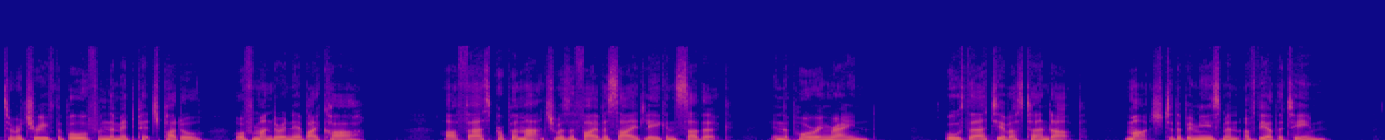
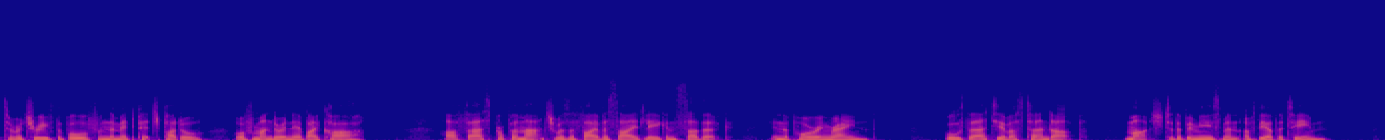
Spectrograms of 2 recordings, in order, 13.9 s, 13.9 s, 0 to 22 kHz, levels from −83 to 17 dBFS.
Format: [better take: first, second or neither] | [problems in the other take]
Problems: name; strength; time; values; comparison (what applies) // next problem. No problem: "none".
first | muffled; very; fading above 3 kHz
